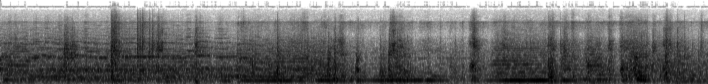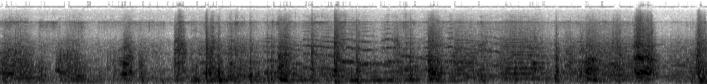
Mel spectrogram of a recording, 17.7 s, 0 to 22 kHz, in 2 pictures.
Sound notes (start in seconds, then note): 1.3 gun clatters; 4.5 grunting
